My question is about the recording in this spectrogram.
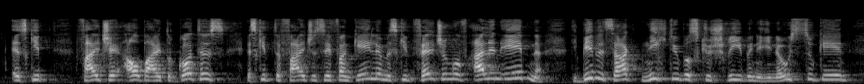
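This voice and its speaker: High, bright, husky-voiced man preaching. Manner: earnest, addresses listeners directly with rhetorical questions. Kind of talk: sermon.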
